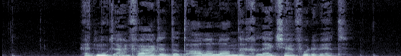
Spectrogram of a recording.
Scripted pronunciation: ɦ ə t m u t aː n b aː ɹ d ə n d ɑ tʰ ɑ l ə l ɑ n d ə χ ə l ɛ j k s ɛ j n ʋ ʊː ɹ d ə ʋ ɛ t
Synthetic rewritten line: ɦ ə t m u t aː n v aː ɹ d ə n d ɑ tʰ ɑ l ə l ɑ n d ə χ ə l ɛ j k s ɛ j n v ʊː ɹ d ə ʋ ɛ t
